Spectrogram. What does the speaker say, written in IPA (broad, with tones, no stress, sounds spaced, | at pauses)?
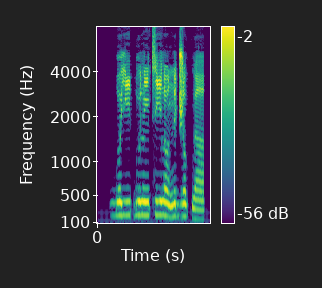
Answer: ɡ͡b o˦ j i˦ ɓ u˦ l ĩ˦ t͡s iː˦ l ɔ˦˨ n ʊ˦ d͡ʒ ɔ˦ kʷ a˨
